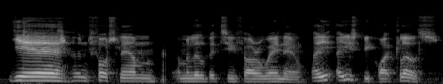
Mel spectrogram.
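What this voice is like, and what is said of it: Speaks with a regional accent. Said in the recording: “as you can probably tell from the accent.”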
